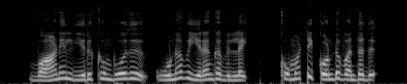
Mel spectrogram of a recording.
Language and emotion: Tamil, disgusted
